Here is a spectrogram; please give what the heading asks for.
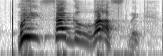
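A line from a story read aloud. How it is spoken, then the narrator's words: Women exclaiming in chorus. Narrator (Russian): хором воскликнули дамы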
